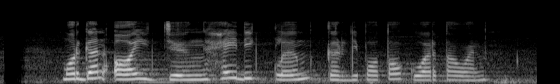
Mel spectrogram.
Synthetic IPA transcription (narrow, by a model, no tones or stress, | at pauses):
mɔrɡanɔjd͡ʒɨŋhejdikːləmkɨrdipɔt̪ɔkuwart̪awan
